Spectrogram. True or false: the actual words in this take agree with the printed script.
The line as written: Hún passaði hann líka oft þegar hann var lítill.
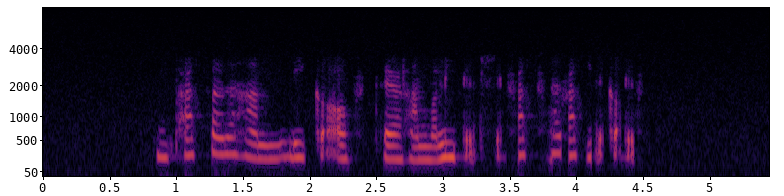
false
